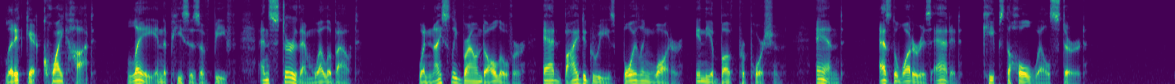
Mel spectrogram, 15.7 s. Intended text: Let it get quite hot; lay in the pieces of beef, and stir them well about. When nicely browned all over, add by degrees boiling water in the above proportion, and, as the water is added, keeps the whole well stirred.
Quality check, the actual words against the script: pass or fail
pass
